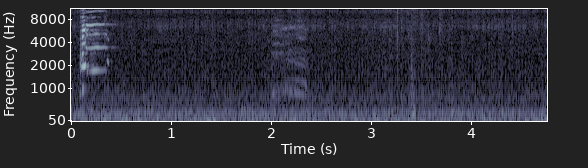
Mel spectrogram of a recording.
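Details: Gulls being fed: one sharp, loud, high squeal at the start, then a softer wavering mewing call about two seconds later, over quiet background hiss.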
